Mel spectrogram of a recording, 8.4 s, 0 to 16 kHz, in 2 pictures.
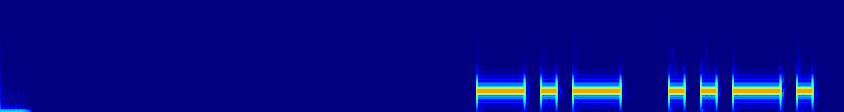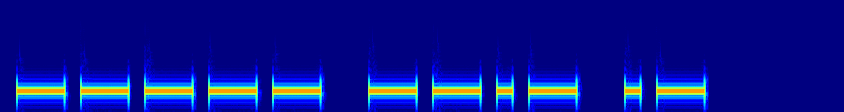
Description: Morse code, heard as a keyed tone, about 15 wpm, 700 Hz. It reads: KF0QA
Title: USA Call Signs - 5 Characters - 15wpm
